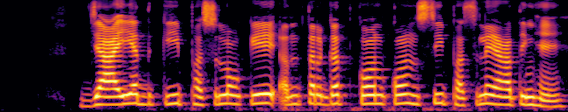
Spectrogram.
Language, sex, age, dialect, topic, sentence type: Hindi, female, 25-30, Kanauji Braj Bhasha, agriculture, question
